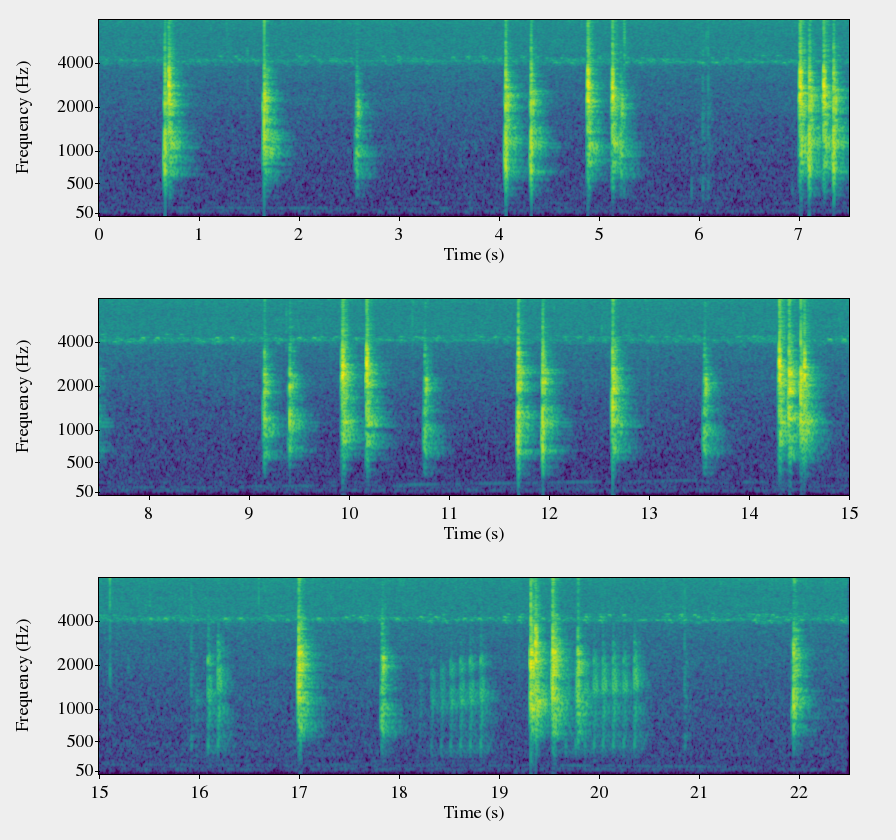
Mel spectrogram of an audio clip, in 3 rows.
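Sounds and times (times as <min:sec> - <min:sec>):
frog giving short sharp knocking clucks: 0:00.6 - 0:01.0, 0:01.6 - 0:02.0, 0:02.6 - 0:02.8, 0:04.0 - 0:05.4, 0:07.0 - 0:07.6, 0:09.2 - 0:11.0, 0:11.7 - 0:14.8, 0:15.9 - 0:20.6, 0:21.9 - 0:22.2.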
